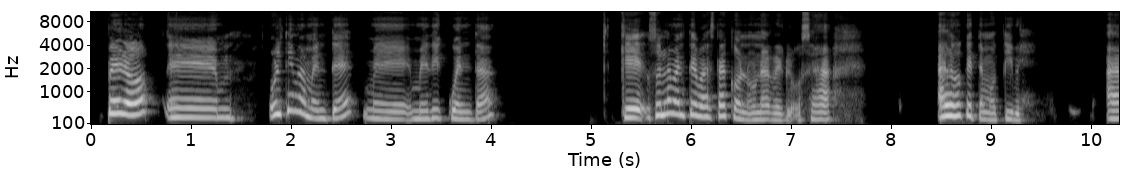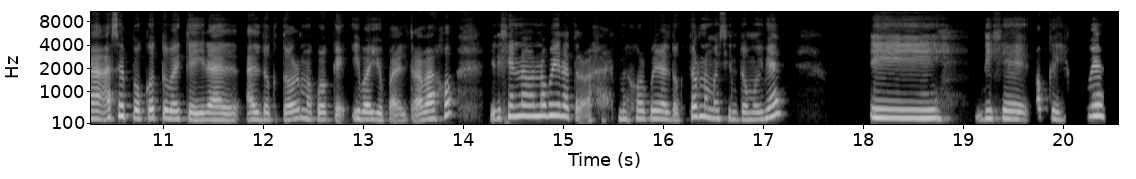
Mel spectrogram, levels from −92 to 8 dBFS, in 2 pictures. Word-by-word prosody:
Pero, 375 +1 +7
em, 260 -2 0 0.3
últimamente 330 - +1
me 220 - -5
me 225 0 -2
di 245 -1 -6
cuenta 220 +5 -3 1.2
que 255 -2 +5
solamente 335 +1 +3
basta 290 +1 +2
con 230 -8 -2
un 195 +2 -3
arreglo, 190 -3 -5
o - - -9
sea 210 -1 -3 1.1
algo 310 +2 +8
que 315 - +1
te 215 - -5
motive, 190 -1 -5 0.8
ah, 225 0 +2
hace 300 +4 +2
poco 245 -2 -1
tuve 225 -2 0
que 205 -4 -1
ir 195 +1 0
al 190 -1 -1
al 205 +1 -1
doctor, 200 +3 -3
me 230 -3 -3
acuerdo 205 -1 -4
que - - -6
iba 215 -2 +1
yo 195 -2 -2
para - - -5
el 175 - -9
trabajo, 230 - 0 0.3
y - - -5
dije: 295 +5 0
"No, 305 0 +3
no 310 0 +4
voy 320 - +4
a - - +4
ir 310 - +2
a 285 - 0
trabajar, - - -10
mejor 220 +1 -4
voy 230 0 -1
a - - 0
ir - - +1
al - - -4
doctor, 290 +6 -3
no 295 - +2
me 240 -2 -2
siento 210 -4 -7
muy 205 +1 -4
bien", 325 +9 0 0.9
y 240 -2 +3 0.2
dije: 225 -3 -2
"Okey, 240 -6 -6 0.2
voy 305 +1 +3
a" - - +3
235 Hz, 180 wpm, -24 LUFS, 210-290 Hz, 1.2 s, algo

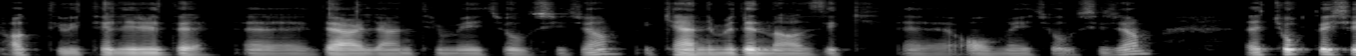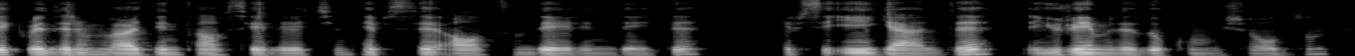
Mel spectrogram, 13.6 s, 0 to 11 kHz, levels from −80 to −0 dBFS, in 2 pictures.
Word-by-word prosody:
aktiviteleri 105 0 0
de, 95 -1 +1 0.2
eee, 95 -1 -8
değerlendirmeye 95 0 0
çalışacağım. 95 +9 -6
Eee, - - -20
kendime 100 0 +3
de 95 - +9
nazik, 90 -1 -6
eee, 90 -1 -13
olmaya 90 0 -8
çalışacağım. 125 - -7 0.5
Eee, - - -1
çok 415 -1 +6
teşekkür 410 - +4
ederim 105 +1 +2
verdiğin 100 0 +2
tavsiyeler 100 -1 -3
için, 110 +4 -9
hepsi 110 -1 -3
altın 95 +2 -4
değerindeydi. 95 +7 -2 0.4
Hepsi - - -8
iyi 105 0 +3
geldi. 95 +8 +2 0.2
Eee, 100 - -7
yüreğime 100 0 +4
de 95 -1 -2
dokunmuş 95 0 -7
oldun. 95 +12 -12
100 Hz, 135 wpm, -26 LUFS, 95-105 Hz, 0.5 s, de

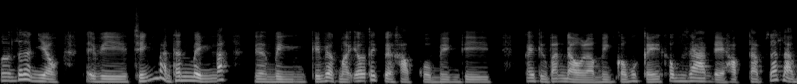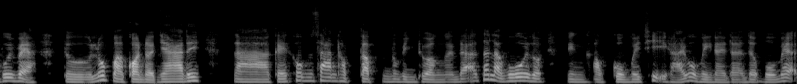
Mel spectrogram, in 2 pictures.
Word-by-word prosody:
hơn 175 -1 -2
rất 225 - +4
là 235 - +6
nhiều. 140 -7 +2 0.3
Tại - - 0
vì 125 -1 0
chính 175 - 0
bản 310 - 0
thân 185 0 +1
mình 140 -5 +4
á, 210 - +4 0.3
thì 130 - -2
là 125 - 0
mình 115 -1 -3
cái 130 - 0
việc 155 -6 +1
mà 120 - +1
yêu 160 +5 +2
thích 210 +4 -1
việc - - 0
học 115 -3 +1
của 115 -1 -3
mình 110 0 -6
thì 115 -1 -3 0.4
ngay 155 - +1
từ 130 - -3
ban 140 +2 -1
đầu 110 -4 +4
là 105 0 +2
mình 110 +1 -6
có 115 - +1
một 155 +5 -4
cái 115 +1 +1
không 150 +3 -3
gian 145 -3 +3
để 105 - +2
học 115 - 0
tập 125 -1 -1
rất 205 0 -1
là - - +5
vui 160 0 +1
vẻ, 150 -9 +4 0.3
từ 115 -2 -1
lúc 200 - +3
mà - - +7
còn 120 -1 +7
ở 110 - +3
nhà 125 +3 +4
đi, 165 +5 +3 0.3
là 120 -2 +1
cái 130 0 0
không 165 +4 -4
gian 170 -1 +2
học 150 -2 -4
tập 130 -2 +4 0.2
mà 125 - -7
bình 115 -2 -7
thường 115 -2 -2
là 115 - -6
đã 130 +7 -1
rất 225 - +1
là 205 - +4
vui 160 +4 +3
rồi. 140 -4 0 0.3
Mình 115 -2 -7
học 115 -2 -3
cùng 115 -2 0
với 115 0 -3
chị - - -4
gái - - -3
của - - 0
mình 115 -3 -4
này, 105 -1 -4
là 110 -1 -5
được 105 - -4
bố 110 -1 -1
mẹ 160 +3 -1
125 Hz, 290 wpm, -29 LUFS, 115-155 Hz, 0.4 s, mà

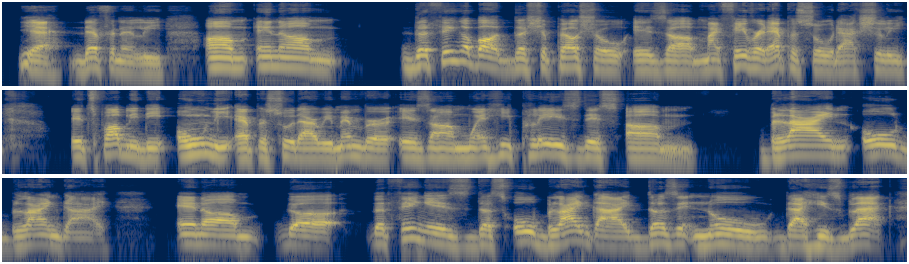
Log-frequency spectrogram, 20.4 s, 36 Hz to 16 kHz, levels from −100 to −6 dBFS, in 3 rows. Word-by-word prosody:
Yeah, - - +4 0.2
definitely, 105 -9 -3 0.3
um 140 -1 +5
and, 155 0 -1
um, 145 - 0 0.5
the 145 +6 -1
thing 215 +6 -3
about - - +5
the 135 - 0
Chappelle 145 +3 -1
Show 115 -1 -5
is, 115 -1 -6
uh, 110 -1 +2
my 115 +3 0
favorite 140 +3 0
episode 115 -4 0
actually, 110 0 -5 0.5
it's 130 - -2
probably 155 -3 +2
the 115 0 -4
only 140 -1 0
episode 120 +2 0
I 115 0 +4
remember 115 0 -2
is, 120 -1 -4
um, 115 +1 -1
when 120 +1 -2
he 135 +5 -8
plays 145 -4 -3
this, 120 -1 -3
um, 115 -1 -1 0.5
blind 140 +3 +6
old 140 -7 -3
blind 125 +1 0
guy, - - -6 0.5
and, 140 -1 +3
um, 120 -5 +1 0.2
the 300 - +2 0.3
the 140 - -3
thing 200 -1 -3
is 120 -7 -3
this - - -5
old 155 -5 -2
blind 170 +8 +4
guy 115 -1 +4
doesn't 135 +5 -5
know 120 -3 -4
that 115 +1 +4
he's 115 -4 -5
black, - - +4
125 Hz, 145 wpm, -26 LUFS, 115-140 Hz, 0.5 s, blind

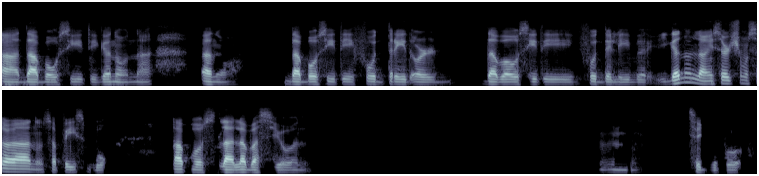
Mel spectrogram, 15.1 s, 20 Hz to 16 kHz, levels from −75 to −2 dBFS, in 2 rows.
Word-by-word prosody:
ah, 110 -1 +4
Davao 105 0 +3
City 110 0 -8
ganon 110 -2 -3
na 105 -1 -8 0.5
ano, 105 -3 -1 0.4
Davao 115 -1 +2
City 115 -1 -5
Food 115 -2 -5
Trade 110 -1 0
or 105 -1 -3 0.4
Davao 110 -1 +2
City 105 -1 -6
Food 115 -1 -5
Delivery. 105 -1 -6
I 110 - -12
ganon 165 +6 +3
lang 125 -1 +3
i-search 140 +2 0
mo 135 - -6
sa 130 -3 +7
ano 115 - -10
sa - - -4
Facebook, 115 0 -7 0.6
tapos 120 -3 +2
lalabas 110 -1 +6
yun. 105 -1 -8 2.9
Mm, 110 -1 -15 0.6
sige 105 -2 -6
po. 110 0 -8
110 Hz, 120 wpm, -27 LUFS, 105-115 Hz, 2.9 s, sa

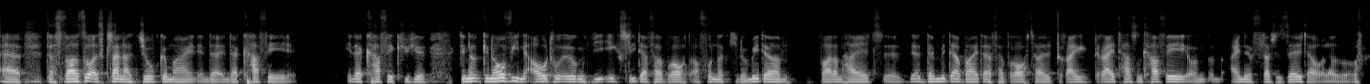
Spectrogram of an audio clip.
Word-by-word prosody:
äh, 110 -3 +2 0.2
das 120 +1 -2
war 130 0 +9
so 155 - +6
als 130 - +2
kleiner 120 -4 +4
Joke 125 0 +1
gemeint 110 -3 0
in 105 - -7
der 110 +1 -2
in 110 - -6
der 110 0 -1
Kaffee 110 -3 -2 0.5
in 135 - -8
der 130 - +3
Kaffeeküche. 125 -2 -1 0.3
Gena 140 +3 +5
genau 145 +2 +6
wie 155 - +3
'n 130 - +2
Auto 130 +1 +2
irgendwie 125 +1 0
x 140 - -4
Liter 135 +1 0
verbraucht 115 -2 -1
auf - - -9
100 120 -2 -2
Kilometer, 120 +2 +1 0.3
war 115 0 0
dann 115 -3 -2
halt, 110 0 -2
äh 110 - -8
der 130 +4 -5
der 125 +2 +1
Mitarbeiter 125 -3 0
verbraucht 110 +1 -3
halt 105 -1 -2
3, 110 0 -2
3 115 0 +1
Tassen 120 -1 -5
Kaffee 125 0 +2
und 110 0 -7
und 115 +1 -14
1 120 0 -1
Flasche 115 -4 -4
Selter 120 -1 -1
oder - - -6
so. - - -9
120 Hz, 210 wpm, -22 LUFS, 110-130 Hz, 0.5 s, war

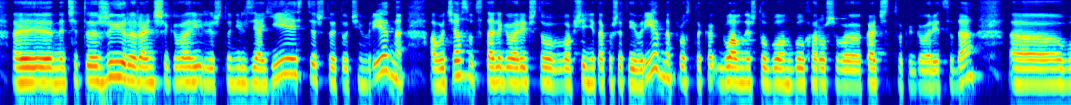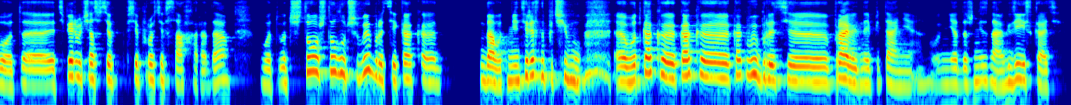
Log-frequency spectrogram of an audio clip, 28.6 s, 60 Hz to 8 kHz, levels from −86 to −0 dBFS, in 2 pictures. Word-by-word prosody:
Э, 175 0 +7
значит, 170 +3 -6
э, 185 0 +4
жир 210 0 +3
раньше 180 0 +1
говорили, 180 -1 -1
что 170 +2 -11
нельзя 170 0 -3
есть, 250 +9 -1
э, 200 - -1
что 200 -1 -11
это 165 0 -6
очень 165 0 -12
вредно. 230 - -1 0.3
А 160 - -1
вот 165 0 -1
щас 240 0 +1
вот 210 -2 -8
стали 180 -3 +1
говорить, 175 0 +1
что 175 -1 -1
в 155 0 -11
вообще 170 +2 -3
не 170 0 -4
так 170 0 -4
уж 170 +1 -8
это 175 -1 -6
и 165 - +1
вредно. 225 - -1
Просто 180 -4 -7
ка 185 +2 -6 0.3
главное, 170 0 -3
чтобы 170 -1 -4
он 165 -1 0
был 170 0 -1
хорошего 160 -2 -3
качества, 165 -1 -3
как 150 0 -18
говорится, 150 +1 -6
да. 210 +9 -2 0.4
Э, 165 0 0
вот, 150 -2 -3
э, 155 -1 0
теперь 230 +9 +4
вот 220 -1 -2
щас 205 -3 0
все 200 -2 -2
все 205 - -3
против 200 -2 -5
сахара, 155 -5 -7
да. 195 +6 -5 0.4
Вот, 160 -2 -8
вот 170 -1 -6
что, 285 +9 +3
что 285 +1 +1
лучше 255 -4 0
выбрать 235 -8 +1
и 195 - +2
как, 205 0 -1
э 175 -1 -2 0.5
да, 185 -2 +5
вот 160 +1 -4
мне 185 0 -1
интересно, 240 +4 +2
почему? 205 -5 -3 0.4
Э, 180 0 +2
вот 190 +2 +1
как, 275 -1 +5
э, 215 -5 +7
как, 240 +4 +4
э, 220 -4 +5
как 245 0 0
выбрать, 210 -6 +2
э, 180 -2 +2
правильное 175 -7 +5
питание? 155 -4 -7 0.2
Вон 160 -1 -17
я 165 0 -5
даже 165 +2 -7
не 185 +1 -7
знаю, 170 -5 -4
где 200 +4 0
искать. 145 -7 -6
175 Hz, 175 wpm, -23 LUFS, 165-205 Hz, 0.5 s, Э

